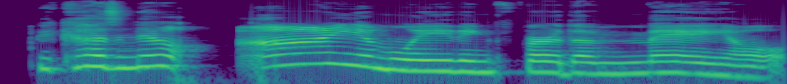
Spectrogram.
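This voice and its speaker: A woman speaks in a put-on character voice with a high pitch. Her pace is very slow. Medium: read story. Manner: gentle, warm.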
